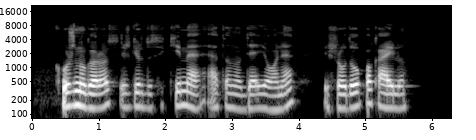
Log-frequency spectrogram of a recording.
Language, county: Lithuanian, Vilnius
